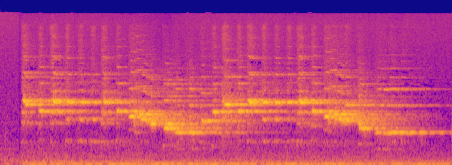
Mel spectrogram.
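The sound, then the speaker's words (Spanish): A flute plays the bird theme from Peter and the Wolf, a bright, high, chirpy melody with quick runs and fluttering trills, rising and falling over soft orchestral accompaniment for several seconds, with no voices. “El pájaro por la flauta.”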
